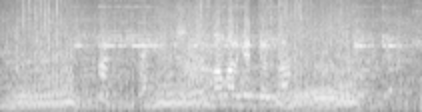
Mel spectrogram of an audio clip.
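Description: Motorcycle engine revved three times in quick succession, each rev rising and then falling in pitch.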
